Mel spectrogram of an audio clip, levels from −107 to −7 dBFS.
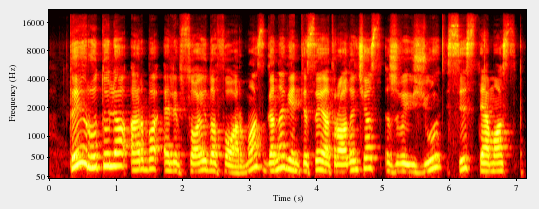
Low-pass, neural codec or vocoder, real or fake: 19.8 kHz; none; real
